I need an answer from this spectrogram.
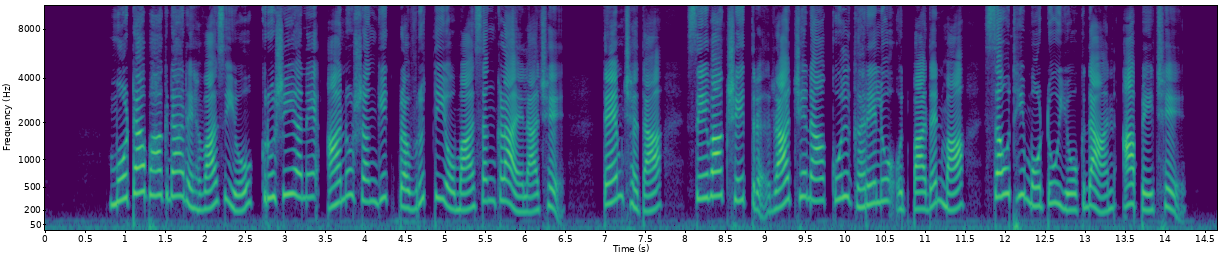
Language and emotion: Gujarati, neutral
